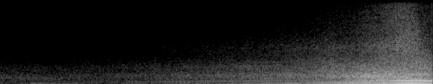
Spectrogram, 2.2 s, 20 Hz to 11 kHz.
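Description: Porsche 718 Cayman GT4's naturally aspirated 4-litre flat-six running at steady revs as the car approaches, growing steadily louder from near quiet and reaching the microphone near the end.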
